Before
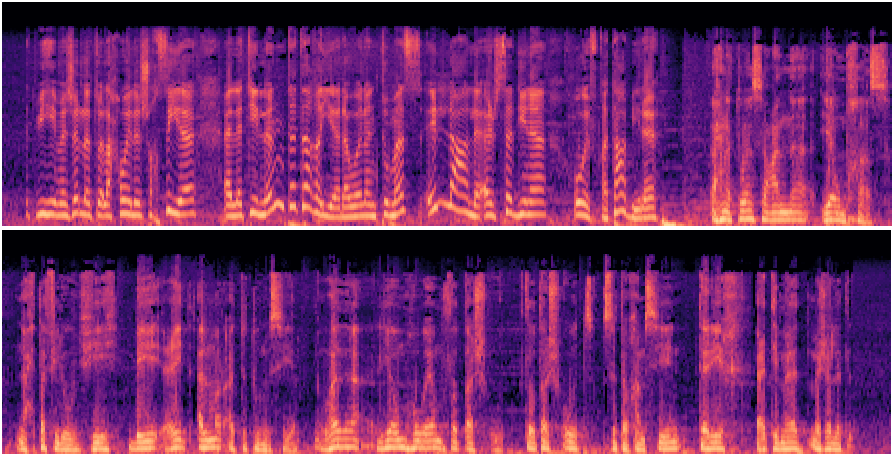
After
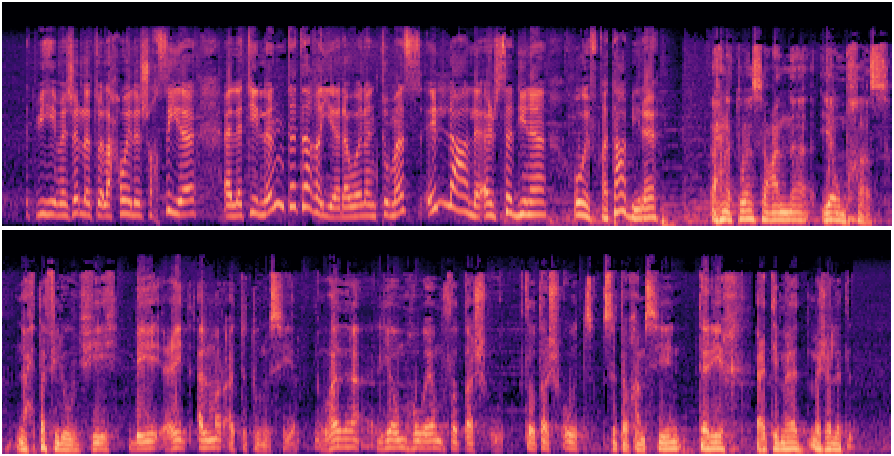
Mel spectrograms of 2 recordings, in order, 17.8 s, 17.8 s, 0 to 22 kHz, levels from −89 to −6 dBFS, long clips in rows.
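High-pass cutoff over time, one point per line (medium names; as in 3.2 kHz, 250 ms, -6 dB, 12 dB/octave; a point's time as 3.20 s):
4.54 s 380 Hz
5.51 s 92 Hz
9.33 s 92 Hz
9.98 s 260 Hz
14.64 s 260 Hz
15.64 s 90 Hz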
